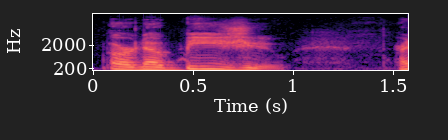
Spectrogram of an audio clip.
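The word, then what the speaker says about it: Bijou: don't know who that is, her name is Bougie. I think it's pronounced or no, Beiju.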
